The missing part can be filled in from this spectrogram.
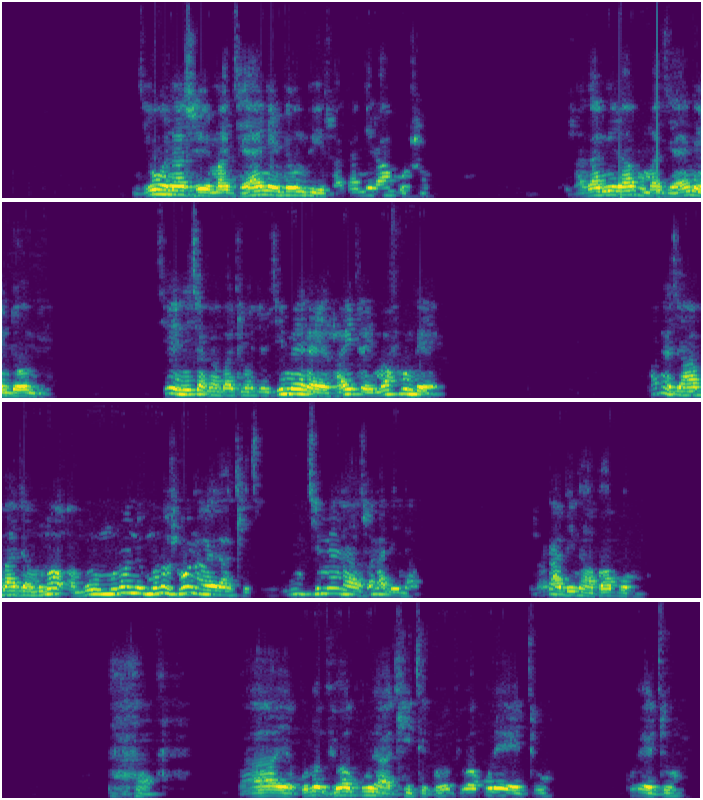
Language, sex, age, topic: Ndau, male, 18-24, education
